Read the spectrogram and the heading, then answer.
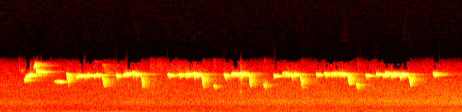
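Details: Narcissus flycatcher singing, recorded over ten years ago: bright whistled phrases of sliding, dropping notes, delivered in quick repeated bursts with brief pauses throughout, over a steady low hiss.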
